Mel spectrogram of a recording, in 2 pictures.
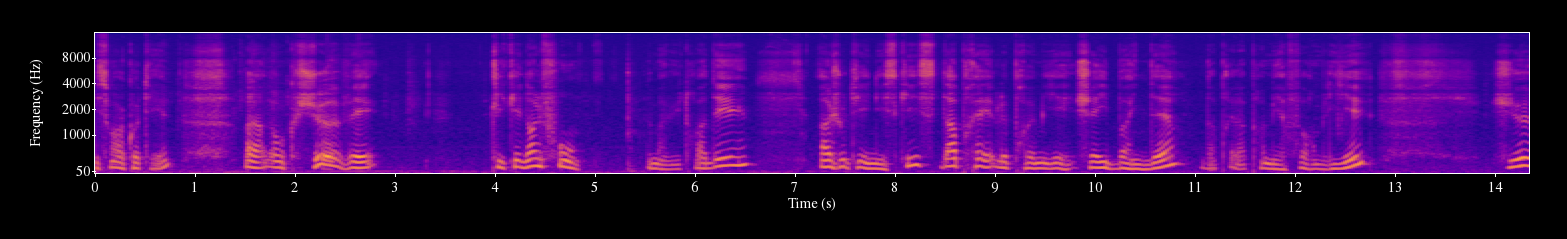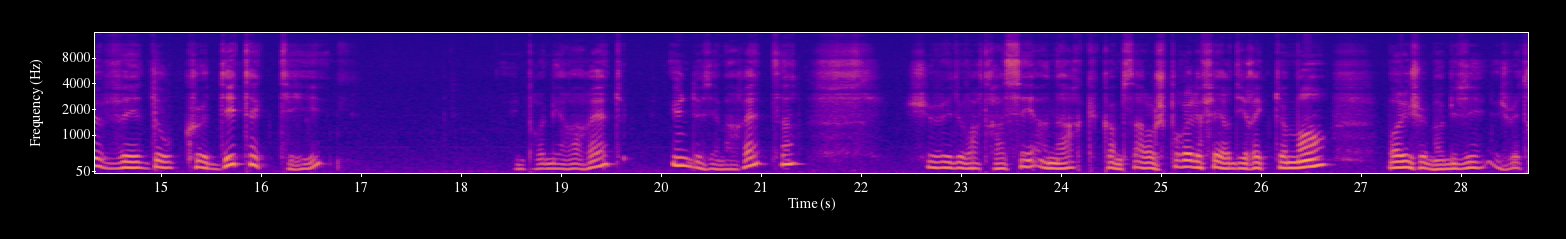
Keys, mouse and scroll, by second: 0.6 click, 5.2 click, 6.9 click, 9.1 click, 11.3 click, 12.3-12.7 scroll up 2, 12.9-13.7 right drag, 16.1 click, 17.7 click, 19.4 click, 20.8 scroll up 1, 21.3 right click, 25.6-26.0 scroll up 2, 26.2 right click, 28.2 click.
